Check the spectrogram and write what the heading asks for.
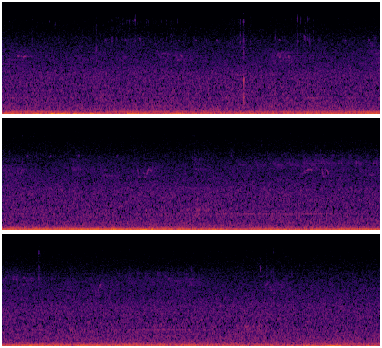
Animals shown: Ovenbird (Seiurus aurocapilla)
Red-eyed Vireo (Vireo olivaceus)

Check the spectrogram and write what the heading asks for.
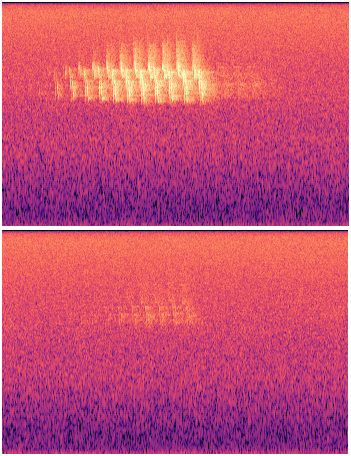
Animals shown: Ovenbird (Seiurus aurocapilla)

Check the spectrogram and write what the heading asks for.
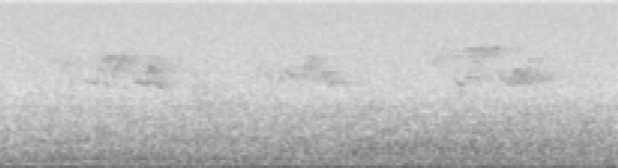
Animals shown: Red-eyed Vireo (Vireo olivaceus)

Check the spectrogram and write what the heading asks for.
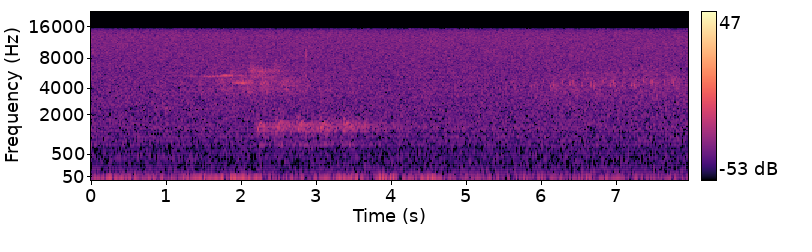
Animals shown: Ovenbird (Seiurus aurocapilla)
Black-throated Green Warbler (Setophaga virens)
American Crow (Corvus brachyrhynchos)

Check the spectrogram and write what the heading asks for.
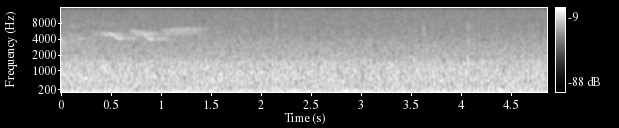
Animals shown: Black-throated Blue Warbler (Setophaga caerulescens)

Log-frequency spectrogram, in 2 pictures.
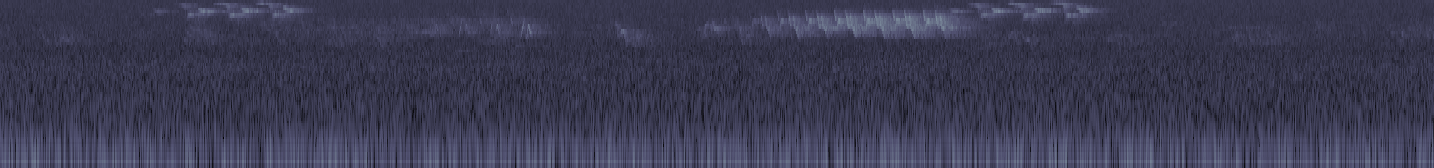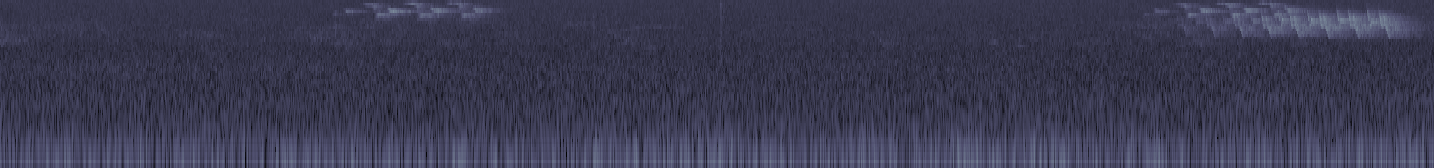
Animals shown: Red-eyed Vireo (Vireo olivaceus)
Ovenbird (Seiurus aurocapilla)
Eastern Wood-Pewee (Contopus virens)
Blackburnian Warbler (Setophaga fusca)

